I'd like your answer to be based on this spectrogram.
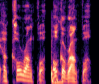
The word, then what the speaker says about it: Okoronkwo: Cleveland's Ogbo Okorowunkwo broke. Through the, am I saying that right? Okoronkwo broke through the line and sacked Burrow.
